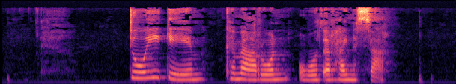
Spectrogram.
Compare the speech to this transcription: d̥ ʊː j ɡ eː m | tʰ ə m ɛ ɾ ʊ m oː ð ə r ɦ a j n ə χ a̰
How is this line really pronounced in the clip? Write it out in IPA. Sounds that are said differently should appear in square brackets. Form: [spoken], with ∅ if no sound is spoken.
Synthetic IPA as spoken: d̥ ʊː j ɡ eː m | [kʰ] ə m [a] ɾ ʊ [n] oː ð ə r ɦ a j n ə [s] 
